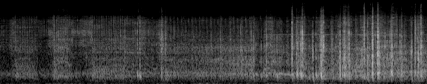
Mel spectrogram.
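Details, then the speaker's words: Traxxas X-Maxx with eBay belt and pulley drive conversion, turning slowly: irregular dry ticks and scrapes that get busier, a catching point in the belt drive; owner suspects loose grub screws. "i go really slow like look at that that doesn't sound good at all it's like catching there's like a catching point so i don't know what's going on there"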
